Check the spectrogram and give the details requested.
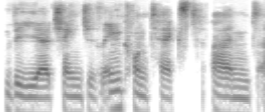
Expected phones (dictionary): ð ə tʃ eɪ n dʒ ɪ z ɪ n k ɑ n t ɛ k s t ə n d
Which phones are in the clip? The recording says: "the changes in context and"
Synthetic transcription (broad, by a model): ð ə tʃ eɪ n dʒ ɪ z ɪ n k ɑ n t ɛ k s t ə n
